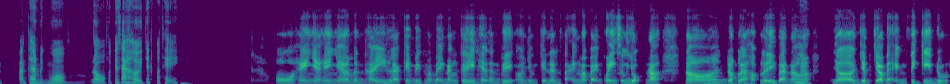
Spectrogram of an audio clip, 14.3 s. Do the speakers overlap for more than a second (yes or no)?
no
